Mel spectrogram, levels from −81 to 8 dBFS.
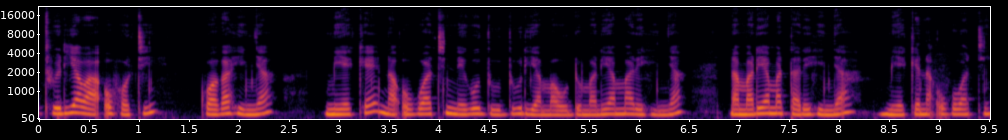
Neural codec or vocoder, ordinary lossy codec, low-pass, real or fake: none; none; none; real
